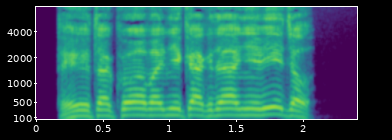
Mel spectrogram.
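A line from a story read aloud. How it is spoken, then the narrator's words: Shout. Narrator (Russian): крикнул он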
